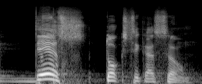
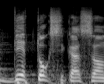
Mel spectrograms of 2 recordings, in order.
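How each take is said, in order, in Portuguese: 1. A palavra tem som de S depois de 'de'. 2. A palavra não tem som de S depois de 'de'. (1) "tem que usar um S" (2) "Quem fala isso está falando errado"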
